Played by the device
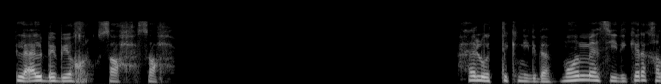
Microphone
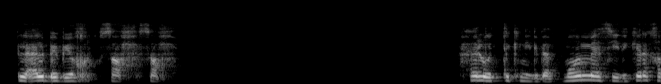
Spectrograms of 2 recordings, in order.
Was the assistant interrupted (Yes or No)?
No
